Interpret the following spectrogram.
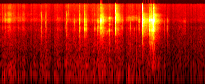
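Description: Thin plastic water bottle crinkling and crackling as it is handled, with a cluster of sharp crackles about two to three seconds in.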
